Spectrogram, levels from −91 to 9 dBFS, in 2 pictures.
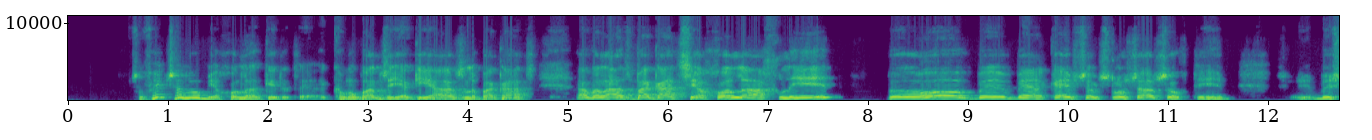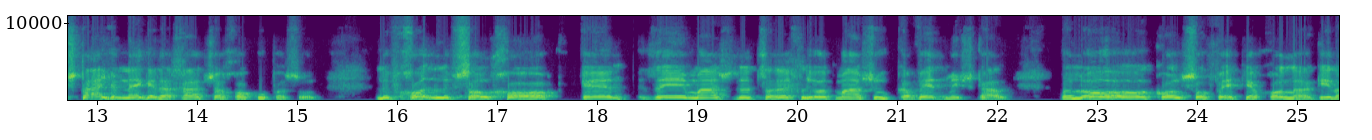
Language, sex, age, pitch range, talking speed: Hebrew, male, 60-79, 155-245 Hz, 105 wpm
